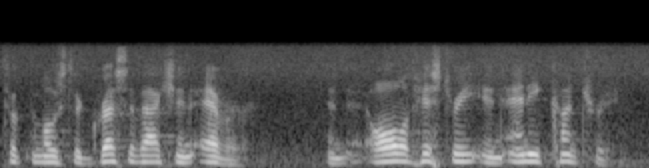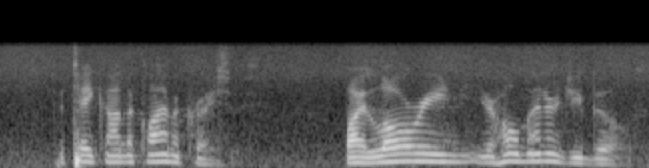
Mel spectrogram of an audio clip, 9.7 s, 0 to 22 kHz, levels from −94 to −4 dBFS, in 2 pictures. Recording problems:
high frequencies cut off; noticeable; nothing above 7 kHz
hiss; faint; throughout; 20 dB below the speech

